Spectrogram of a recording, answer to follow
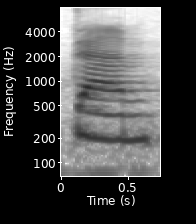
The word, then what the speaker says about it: damn: It's important because when I'm explaining the silent letter N, it actually is silent when it's next to M. Confusing, huh? Let's look at some examples. Damn.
